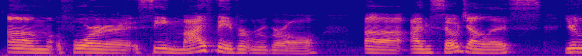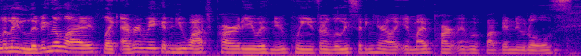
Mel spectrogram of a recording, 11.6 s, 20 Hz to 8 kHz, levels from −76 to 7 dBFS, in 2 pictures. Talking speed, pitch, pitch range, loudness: 200 wpm, 140 Hz, 130-155 Hz, -22 LUFS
